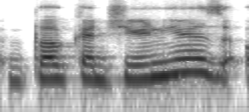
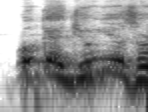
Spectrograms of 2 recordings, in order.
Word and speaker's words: Boca Juniors: Now, keeping up with sports, I have to ask, are you a Boca Juniors or River Plate? Now, I hope I also pronounce that correctly. – Boca Juniors or River Plate, you pronounce it perfectly.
